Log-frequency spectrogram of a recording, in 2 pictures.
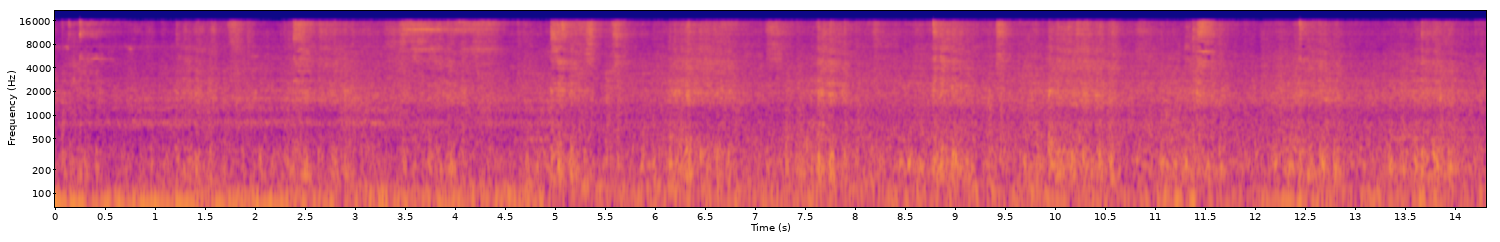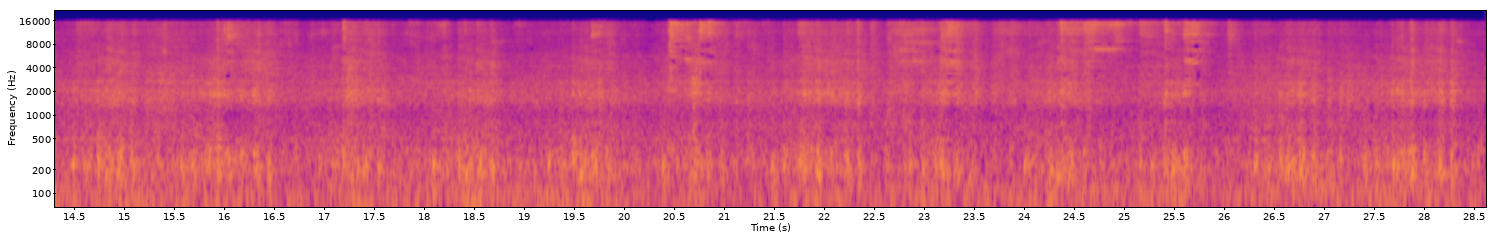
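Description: Intermodal freight train cars, trailers and containers on flatcars, rolling past at close range: a steady rumble of steel wheels on rail, with wheel clicks over the rail joints coming about once a second.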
